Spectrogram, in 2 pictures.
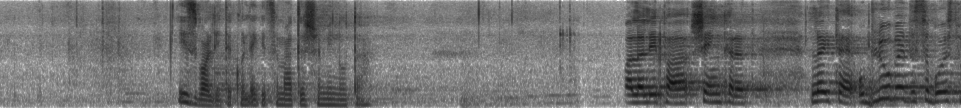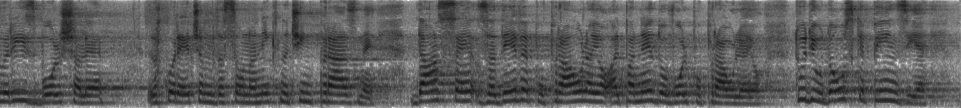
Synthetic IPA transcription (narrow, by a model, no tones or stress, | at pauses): izʋoːlḭt̪ɛkɔlḛːɡit̪sɛmaːt̪ɛʃɛminuːt̪ɔ | xʋaːlaleːpaʃɛɛŋkɾat̪lɛjt̪ɛʔɔblʲjuːbɛd̪asɛboːjɔst̪ʋaɾiːzboːlʃalɛlaxkoːɾɛːt͡ʃɛmd̪asɔnaneknat͡ʃinpɾaːznɛ | d̪asɛzad̪eːʋɛpɔpɾawlajɔʔalpanɛd̪ɔʋɔːlpɔpɾaːwljajɔ | t̪uːd̪iuwd̪ɔwskɛpenzijɛ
